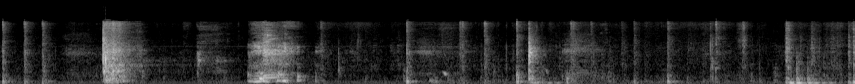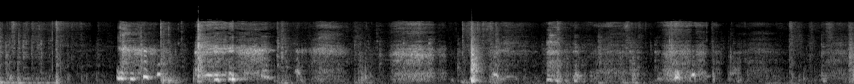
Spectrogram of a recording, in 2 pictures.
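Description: Push broom brushed and jabbed across carpet with a ferret scrabbling and lunging at it: an irregular run of brushing scrapes and knocks, with louder rough patches now and then.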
